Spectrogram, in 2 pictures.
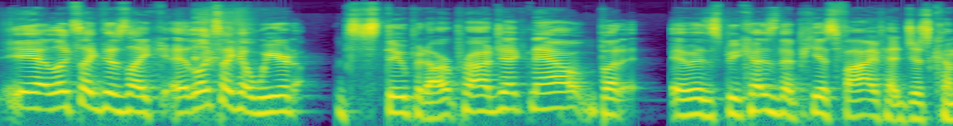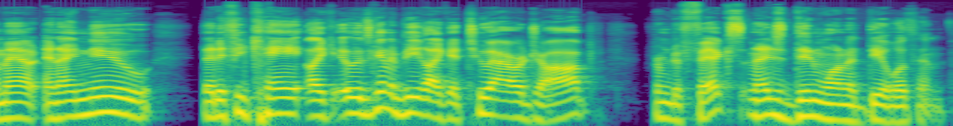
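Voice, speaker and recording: A man's voice: on the high side, moderate pace. A man co-hosting a podcast, telling loose anecdotes in an informal, slangy, sweary way. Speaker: podcast co-host. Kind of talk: casual chat, loose anecdotes. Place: remote podcast call.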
